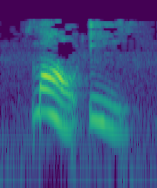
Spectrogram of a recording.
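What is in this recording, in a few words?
"贸易", Mandarin Chinese; hsk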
